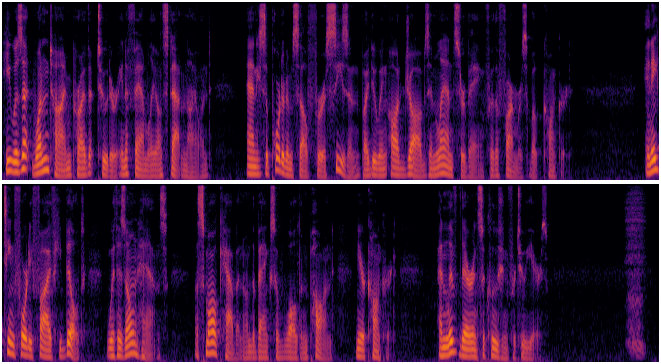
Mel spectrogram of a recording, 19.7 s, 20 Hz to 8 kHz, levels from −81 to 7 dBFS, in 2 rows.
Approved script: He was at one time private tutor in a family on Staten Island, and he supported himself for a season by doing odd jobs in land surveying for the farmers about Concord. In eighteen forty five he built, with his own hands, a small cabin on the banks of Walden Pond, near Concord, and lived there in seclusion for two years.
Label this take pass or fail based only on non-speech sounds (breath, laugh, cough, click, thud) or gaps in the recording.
fail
